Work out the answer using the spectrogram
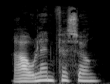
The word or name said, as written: raglanfacon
